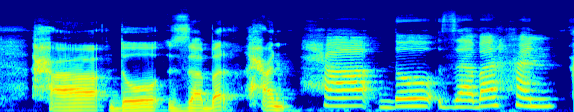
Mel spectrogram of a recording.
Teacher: اب یہ بڑا ہا بولتے ہیں اس کو، اس میں حلق سے آواز نکالیں گے اور یہاں سینے سے آواز نکلتی ہے اس والے ہا کی دھمک کے ساتھ، اور اس کو حلق سے نکالتے ہیں ایسے.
